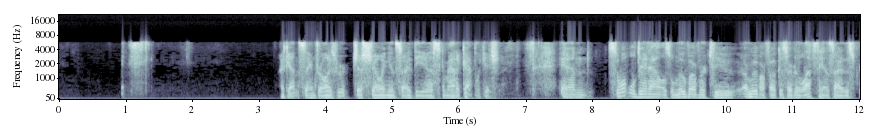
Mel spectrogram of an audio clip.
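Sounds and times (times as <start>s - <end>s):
faint microphone hum: 0.0s - 12.0s
puff of breath: 6.7s - 7.5s.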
